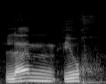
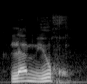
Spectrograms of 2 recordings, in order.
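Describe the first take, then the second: The two takes are said the same way.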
